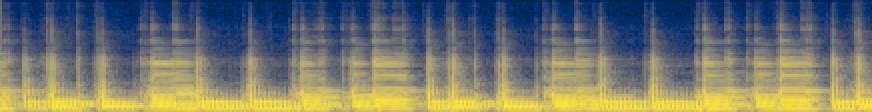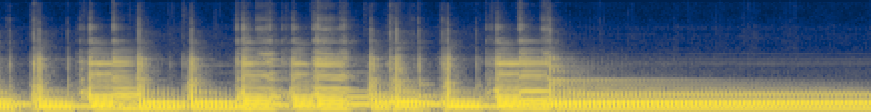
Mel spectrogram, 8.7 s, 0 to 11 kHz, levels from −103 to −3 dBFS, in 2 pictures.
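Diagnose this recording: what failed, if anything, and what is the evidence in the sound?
Nothing in the signal chain audibly failed: the audio stays continuous, at a steady level and with an intact frequency balance from the first moment to the last, with no stage of capture, conversion, transmission or playback leaving a mark on the sound.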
